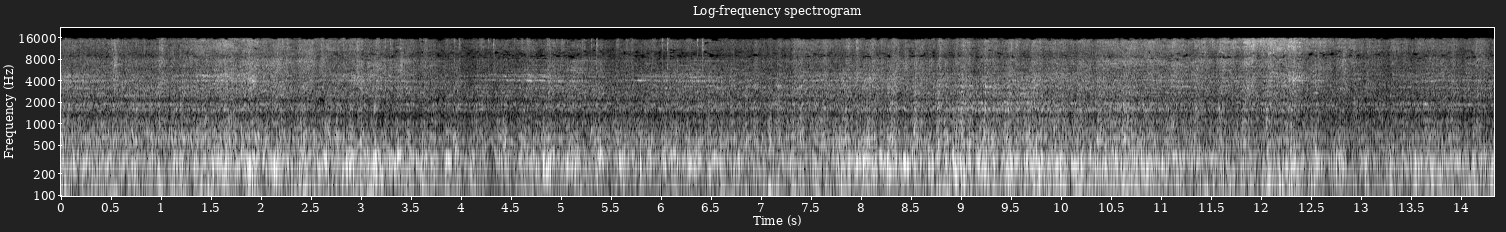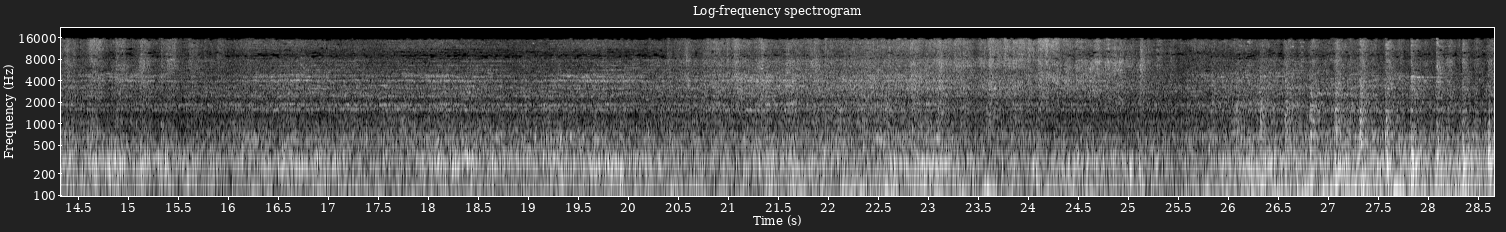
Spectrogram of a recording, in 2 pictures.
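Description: Freight train of tank cars and boxcars rolling past, steel wheels running steadily on the rails in a continuous rumbling noise.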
